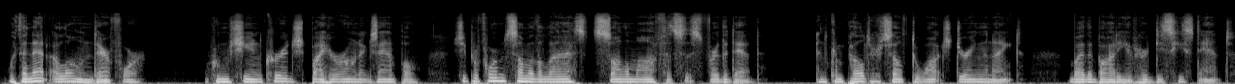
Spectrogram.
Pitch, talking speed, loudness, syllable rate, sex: 115 Hz, 180 wpm, -19 LUFS, 5.9 syllables/s, male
